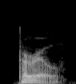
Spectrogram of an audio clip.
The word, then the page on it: Peru: {pə’ru:}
